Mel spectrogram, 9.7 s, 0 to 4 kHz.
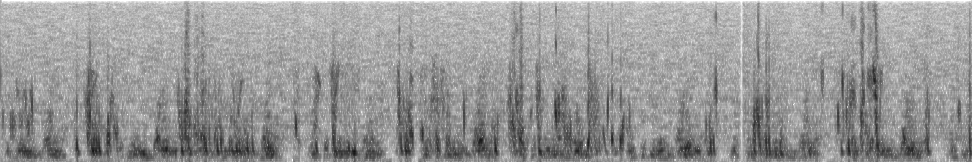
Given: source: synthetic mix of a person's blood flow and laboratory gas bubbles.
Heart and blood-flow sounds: Doppler ultrasound of blood flow; precordium
0.00-0.35 s: bubbles
0.73-1.23 s: bubbles
1.76-2.56 s: bubbles
2.92-3.02 s: bubbles
3.11-3.21 s: bubbles
3.28-3.60 s: bubbles
3.95-4.15 s: bubbles
4.18-4.51 s: bubbles
4.61-4.69 s: bubbles
4.91-5.01 s: bubbles
5.05-5.45 s: bubbles
5.51-5.74 s: bubbles
5.83-6.33 s: bubbles
7.03-7.20 s: bubbles
7.50-7.75 s: bubbles
7.77-7.85 s: bubbles
8.19-8.24 s: bubbles
8.33-8.84 s: bubbles
9.22-9.32 s: bubbles
9.56-9.62 s: bubbles
9.65-9.73 s: bubbles
From the record:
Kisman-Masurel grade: 243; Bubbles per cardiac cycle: several, 3 to 8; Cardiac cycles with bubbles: 100%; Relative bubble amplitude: loud (0.450 to 0.775); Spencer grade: 3 (all of the cardiac periods contain showers or single bubble signals, but not dominating or overriding the cardiac motion signals); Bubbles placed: only in the low amplitude regions of the cardiac cycle

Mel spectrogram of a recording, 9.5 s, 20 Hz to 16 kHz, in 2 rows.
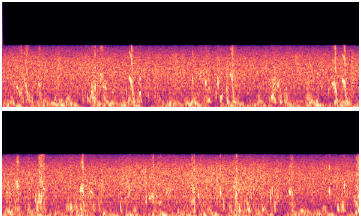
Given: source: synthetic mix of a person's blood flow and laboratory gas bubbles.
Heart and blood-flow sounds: Doppler ultrasound of blood flow; precordium
0.17-0.55 s: bubbles
0.67-0.80 s: bubbles
1.04-1.55 s: bubbles
1.61-2.13 s: bubbles
2.49-3.18 s: bubbles
3.39-3.46 s: bubbles
3.51-4.25 s: bubbles
4.31-4.70 s: bubbles
4.74-5.13 s: bubbles
5.16-5.38 s: bubbles
5.57-6.15 s: bubbles
6.30-6.38 s: bubbles
6.42-6.57 s: bubbles
6.64-7.02 s: bubbles
7.25-7.48 s: bubbles
7.62-8.46 s: bubbles
8.56-8.69 s: bubbles
9.09-9.17 s: bubbles
9.20-9.38 s: bubbles
9.43-9.53 s: bubbles
From the record:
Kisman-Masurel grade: 233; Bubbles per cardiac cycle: several, 3 to 8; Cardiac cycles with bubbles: 50 to 99%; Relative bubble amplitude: loud (0.450 to 0.775); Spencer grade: 3 (all of the cardiac periods contain showers or single bubble signals, but not dominating or overriding the cardiac motion signals); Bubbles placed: anywhere in the cardiac cycle

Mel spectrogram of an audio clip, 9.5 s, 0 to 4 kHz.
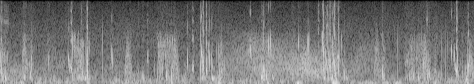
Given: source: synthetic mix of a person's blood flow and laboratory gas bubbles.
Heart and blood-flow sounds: Doppler ultrasound of blood flow; subclavian vein
0.00-0.21 s: bubbles
0.45-0.70 s: bubbles
0.93-1.00 s: bubbles
1.35-1.83 s: bubbles
2.21-2.29 s: bubbles
2.57-2.65 s: bubbles
2.84-2.90 s: bubbles
2.93-2.99 s: bubbles
3.08-3.57 s: bubbles
3.72-3.92 s: bubbles
3.99-4.47 s: bubbles
4.99-5.05 s: bubbles
5.19-5.52 s: bubbles
5.82-5.92 s: bubbles
5.96-6.02 s: bubbles
6.13-6.22 s: bubbles
6.31-6.99 s: bubbles
7.62-7.75 s: bubbles
8.09-8.76 s: bubbles
8.99-9.49 s: bubbles
From the record:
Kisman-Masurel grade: 233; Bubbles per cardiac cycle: several, 3 to 8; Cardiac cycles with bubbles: 50 to 99%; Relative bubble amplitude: loud (0.450 to 0.775); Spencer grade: 3 (all of the cardiac periods contain showers or single bubble signals, but not dominating or overriding the cardiac motion signals); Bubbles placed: anywhere in the cardiac cycle

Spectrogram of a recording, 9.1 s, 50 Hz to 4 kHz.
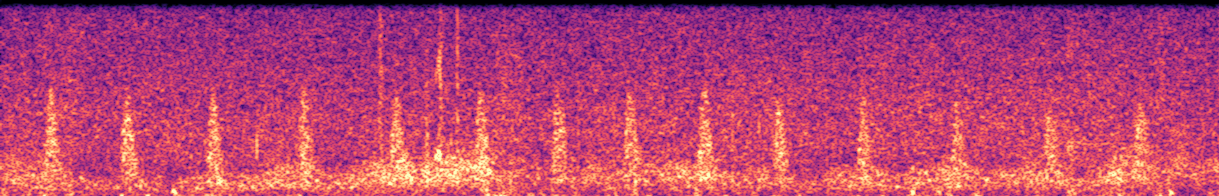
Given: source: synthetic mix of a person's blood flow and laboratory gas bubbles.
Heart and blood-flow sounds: Doppler ultrasound of blood flow; subclavian vein
1.69-2.05 s: bubbles
3.24-3.50 s: bubbles
3.55-3.67 s: bubbles
5.39-5.72 s: bubbles
6.50-6.68 s: bubbles
7.97-8.46 s: bubbles
From the record:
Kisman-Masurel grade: 121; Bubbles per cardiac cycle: 1 to 2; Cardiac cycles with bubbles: 10 to 50%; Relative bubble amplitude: barely perceptible (0.100 to 0.250); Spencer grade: 2 (many but less than half of the cardiac periods contain bubble signals, singularly or in groups); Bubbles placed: anywhere in the cardiac cycle

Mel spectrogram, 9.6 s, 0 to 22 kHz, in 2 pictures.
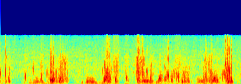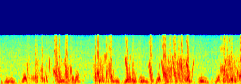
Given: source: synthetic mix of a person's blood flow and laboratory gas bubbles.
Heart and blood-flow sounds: Doppler ultrasound of blood flow; precordium
0.00-0.24 s: bubbles
0.48-0.55 s: bubbles
0.64-0.70 s: bubbles
0.79-0.89 s: bubbles
0.91-1.38 s: bubbles
2.02-2.38 s: bubbles
2.48-2.58 s: bubbles
2.70-3.08 s: bubbles
3.27-3.81 s: bubbles
4.04-4.27 s: bubbles
4.31-4.68 s: bubbles
5.35-6.33 s: bubbles
6.67-7.14 s: bubbles
7.30-7.57 s: bubbles
7.78-7.93 s: bubbles
7.97-8.72 s: bubbles
9.21-9.65 s: bubbles
From the record:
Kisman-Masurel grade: 343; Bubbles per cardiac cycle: rolling drumbeat, 9 or more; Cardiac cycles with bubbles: 100%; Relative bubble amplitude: loud (0.450 to 0.775); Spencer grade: 3 (all of the cardiac periods contain showers or single bubble signals, but not dominating or overriding the cardiac motion signals); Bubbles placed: only in the low amplitude regions of the cardiac cycle

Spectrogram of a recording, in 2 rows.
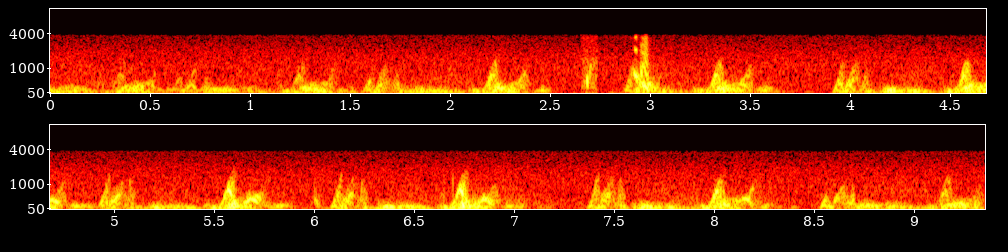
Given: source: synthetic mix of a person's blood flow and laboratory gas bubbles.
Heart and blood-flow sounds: Doppler ultrasound of blood flow; precordium
2.66-2.75 s: bubbles
2.90-3.06 s: bubbles
From the record:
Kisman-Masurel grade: 112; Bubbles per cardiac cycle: 1 to 2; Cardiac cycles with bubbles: 1 to 10%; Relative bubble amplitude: moderate (0.250 to 0.450); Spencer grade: 1 (occasional bubble signal discernible with the cardiac motion signal, with majority of cardiac periods free of bubbles); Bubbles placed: only in the low amplitude regions of the cardiac cycle

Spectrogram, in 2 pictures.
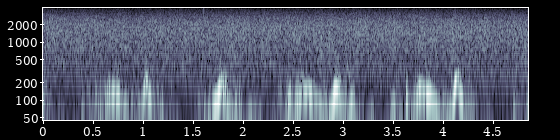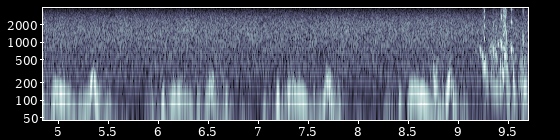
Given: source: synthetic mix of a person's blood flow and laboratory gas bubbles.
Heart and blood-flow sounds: Doppler ultrasound of blood flow; precordium
8.72-8.88 s: bubbles
9.18-9.70 s: bubbles
From the record:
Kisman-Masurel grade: 213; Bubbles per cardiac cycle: several, 3 to 8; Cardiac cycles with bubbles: 1 to 10%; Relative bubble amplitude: loud (0.450 to 0.775); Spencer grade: 1 (occasional bubble signal discernible with the cardiac motion signal, with majority of cardiac periods free of bubbles); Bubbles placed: anywhere in the cardiac cycle

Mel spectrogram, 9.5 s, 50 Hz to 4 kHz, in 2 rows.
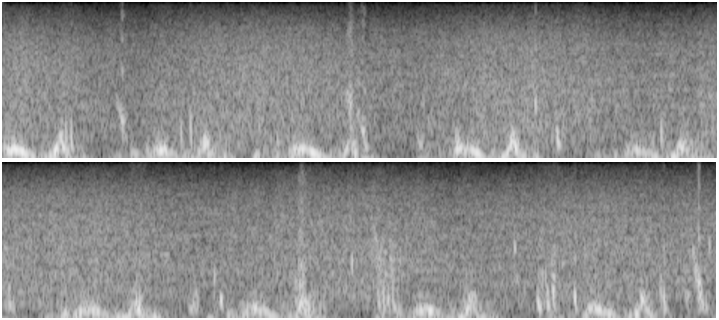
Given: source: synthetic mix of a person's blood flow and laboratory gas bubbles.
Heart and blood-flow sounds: Doppler ultrasound of blood flow; precordium
0.39-0.51 s: bubbles
0.74-0.86 s: bubbles
0.99-1.30 s: bubbles
2.28-2.45 s: bubbles
2.75-2.89 s: bubbles
2.98-3.10 s: bubbles
3.52-3.60 s: bubbles
3.67-3.77 s: bubbles
4.30-4.44 s: bubbles
4.62-4.90 s: bubbles
5.62-5.73 s: bubbles
6.00-6.13 s: bubbles
6.16-6.27 s: bubbles
6.69-6.87 s: bubbles
7.06-7.14 s: bubbles
7.23-7.46 s: bubbles
7.81-7.93 s: bubbles
8.15-8.50 s: bubbles
8.55-8.69 s: bubbles
9.12-9.23 s: bubbles
9.30-9.53 s: bubbles
From the record:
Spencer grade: 3 (all of the cardiac periods contain showers or single bubble signals, but not dominating or overriding the cardiac motion signals); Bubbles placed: only in the low amplitude regions of the cardiac cycle

